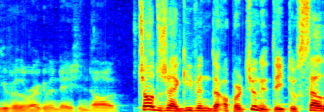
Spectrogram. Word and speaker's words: szczodrze: Szczodrze given the opportunity to sell myself out. And so we're done with the word szczodrze.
